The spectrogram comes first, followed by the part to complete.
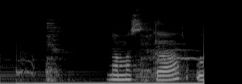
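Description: Parakeet vocalising with short speech-like chatter: a few brief gliding notes in the second half, cut off abruptly at the end.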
